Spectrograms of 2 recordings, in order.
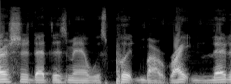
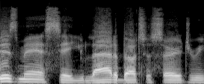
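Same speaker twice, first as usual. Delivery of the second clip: ordinary talk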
